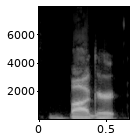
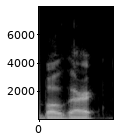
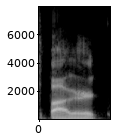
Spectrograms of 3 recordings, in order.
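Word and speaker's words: Boggart: us a a good explanation of why it's Boger and not Bogart okay um and yes I will agree you're correct I all that English pronunciation stuff has never been my forte at all um and I can agree with you yes it's bogert um I I I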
